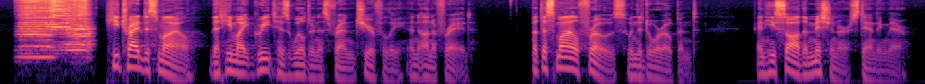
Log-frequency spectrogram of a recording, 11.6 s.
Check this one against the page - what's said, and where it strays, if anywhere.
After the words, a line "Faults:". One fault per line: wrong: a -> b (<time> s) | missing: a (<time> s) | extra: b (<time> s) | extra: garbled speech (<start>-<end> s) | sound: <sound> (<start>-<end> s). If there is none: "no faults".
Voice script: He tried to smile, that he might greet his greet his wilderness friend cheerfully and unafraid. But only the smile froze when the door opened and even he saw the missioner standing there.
He tried to smile, that he might greet his wilderness friend cheerfully and unafraid. But the smile froze when the door opened and he saw the missioner standing there.
Faults:
sound: squeak (0.2-1.2 s)
missing: greet his (3.7 s)
missing: only (6.8 s)
missing: even (9.6 s)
